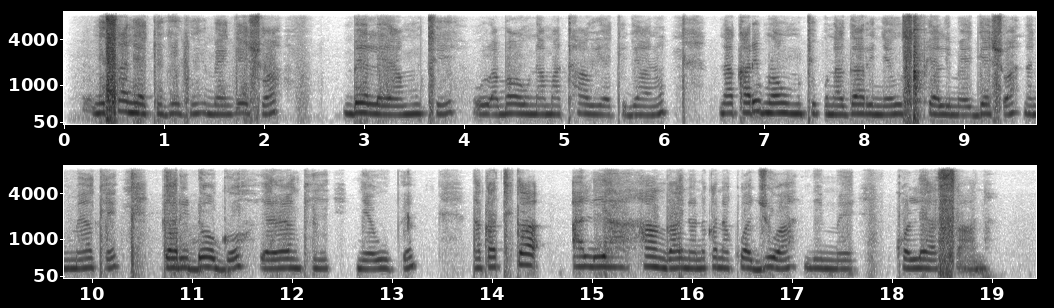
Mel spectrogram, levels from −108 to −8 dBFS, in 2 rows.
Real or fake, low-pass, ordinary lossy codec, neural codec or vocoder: real; 7.2 kHz; Opus, 64 kbps; none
